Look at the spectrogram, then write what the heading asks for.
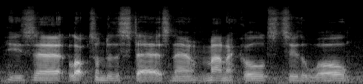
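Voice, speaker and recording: Bright-voiced joking race commentator, a man. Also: low voice, level tone, unhurried, a little hiss or hum. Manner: chatty, self-mocking, joking. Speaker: sim racing commentator.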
